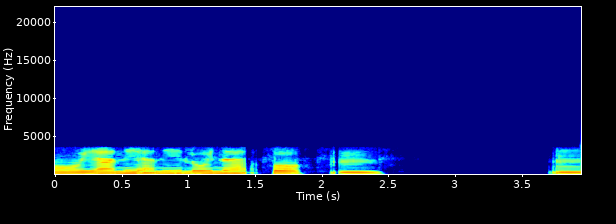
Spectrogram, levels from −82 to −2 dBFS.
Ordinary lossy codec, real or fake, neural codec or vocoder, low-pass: none; real; none; 3.6 kHz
